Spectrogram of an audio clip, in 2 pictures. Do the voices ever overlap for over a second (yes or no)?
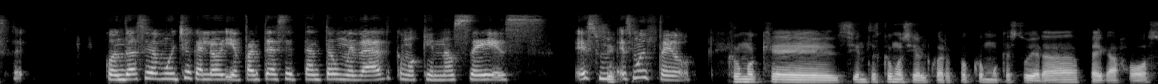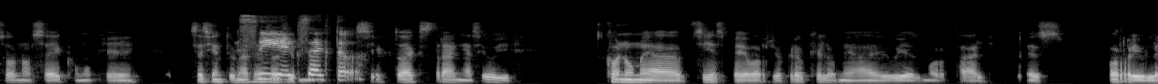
yes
